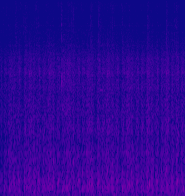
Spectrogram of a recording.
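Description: Talyllyn Railway steam locomotive in Train Simulator Classic slowly climbing a gentle gradient, a faint, steady rumbling and chuffing wash with rail clatter throughout.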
